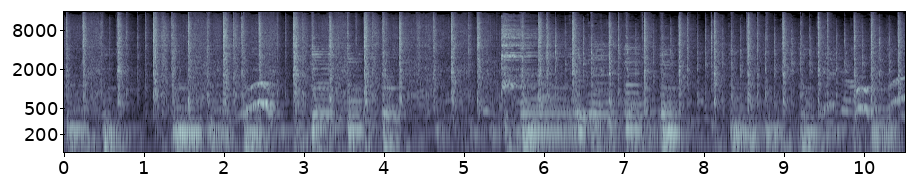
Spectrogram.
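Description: Washboard played as percussion in a fast, dense clicking and scraping rhythm, with upright bass and acoustic guitar behind it and the horns silent.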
